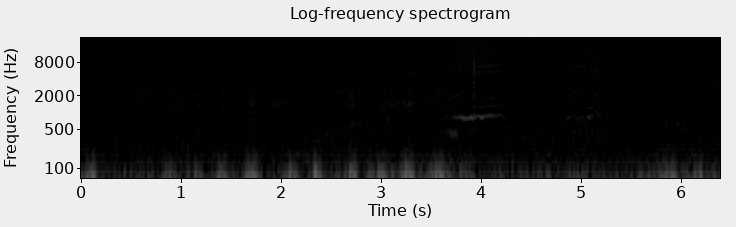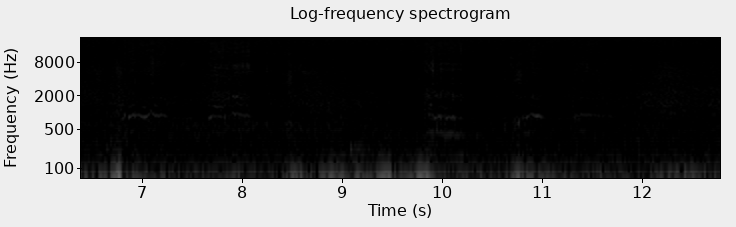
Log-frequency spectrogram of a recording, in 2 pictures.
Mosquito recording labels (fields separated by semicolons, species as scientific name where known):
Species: Anopheles arabiensis; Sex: female; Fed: unfed; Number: one; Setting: cup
